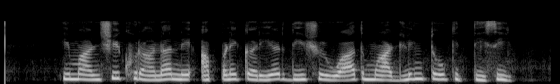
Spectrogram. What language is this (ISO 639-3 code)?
pan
